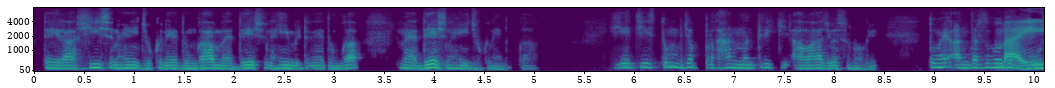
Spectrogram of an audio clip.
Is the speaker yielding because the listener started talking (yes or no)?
yes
